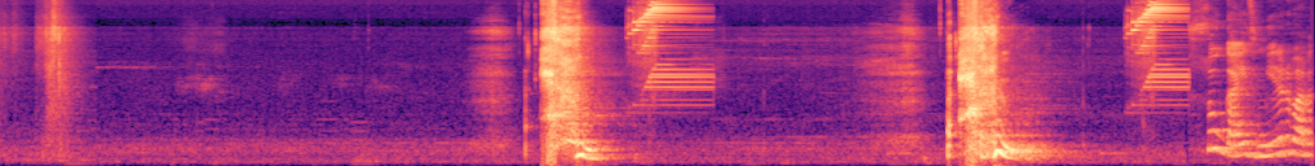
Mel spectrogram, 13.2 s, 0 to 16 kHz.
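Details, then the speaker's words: Two forceful sneezes, each with an in-breath before it, and brief background music, during a sneezing challenge, with burning in the nose and around the mouth; sneeze. "14 times तो sneeze आ चुका है अब बस एक times जल्दी जल्दी आ जाए फिर मेरा य चैलेंज कंप्लीट हो जाएगा"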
